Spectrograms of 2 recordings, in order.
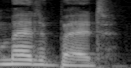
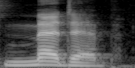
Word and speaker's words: Medeb: It's not Medabed. I noticed this when I was editing. His name is not Medabed, it's Medeb.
